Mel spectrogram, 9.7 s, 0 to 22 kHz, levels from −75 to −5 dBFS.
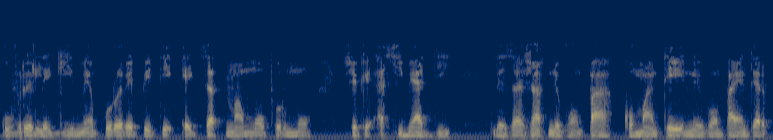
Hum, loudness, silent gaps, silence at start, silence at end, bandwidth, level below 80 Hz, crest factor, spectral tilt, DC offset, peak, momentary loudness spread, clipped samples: none; -34 LUFS; none; 0.05 s; 0.05 s; 6.4 kHz; -60 dBFS; 24 dB; -5.5 dB/octave; under 0.1%; -12 dBFS; 8 LU; under 0.1%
